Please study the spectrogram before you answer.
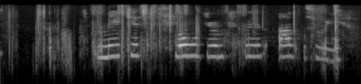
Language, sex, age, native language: Icelandic, male, 6, Icelandic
